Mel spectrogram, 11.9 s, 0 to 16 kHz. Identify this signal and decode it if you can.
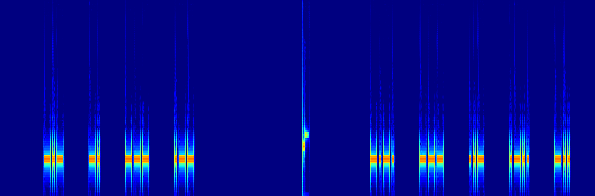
Morse code, heard as a keyed tone, about 28 wpm, spaced as for 13 wpm, 700 Hz. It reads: KNOW COULD
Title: 4x Character Spacing - Top 100 Words - 28wpm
